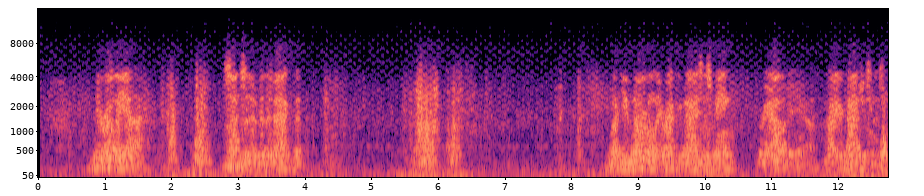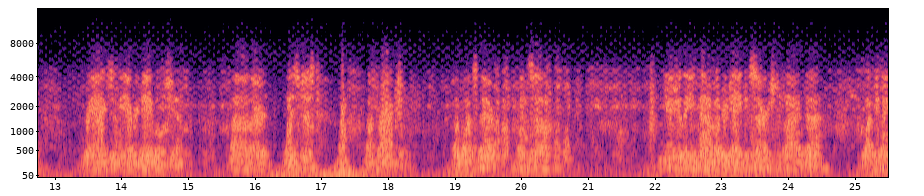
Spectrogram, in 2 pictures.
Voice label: dialogue distort halftone pattern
